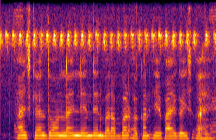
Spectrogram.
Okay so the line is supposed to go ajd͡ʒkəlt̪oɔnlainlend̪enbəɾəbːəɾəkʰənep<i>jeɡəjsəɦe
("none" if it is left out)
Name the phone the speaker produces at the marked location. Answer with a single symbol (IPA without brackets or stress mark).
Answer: a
